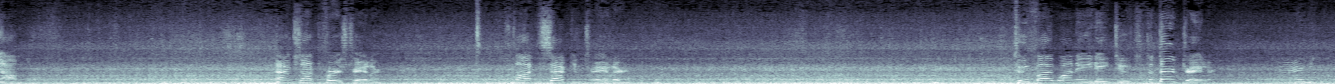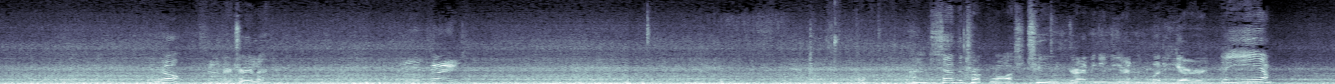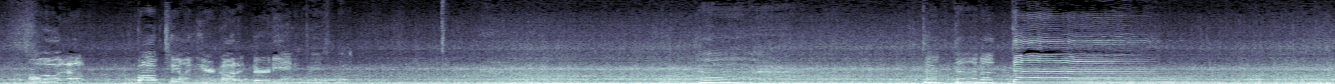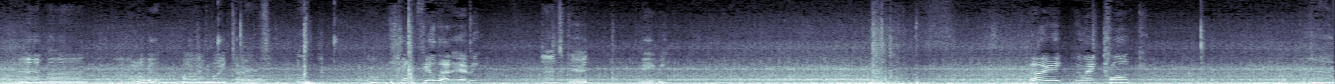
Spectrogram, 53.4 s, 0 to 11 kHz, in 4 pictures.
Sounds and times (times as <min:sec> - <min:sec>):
Truck: 0:00.0 - 0:53.4
Speech: 0:10.2 - 0:12.2, 0:22.4 - 0:26.2, 0:27.0 - 0:30.3, 0:43.8 - 0:44.9, 0:45.5 - 0:46.8, 0:50.4 - 0:51.6.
